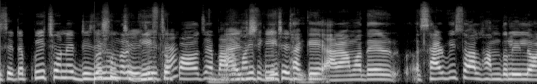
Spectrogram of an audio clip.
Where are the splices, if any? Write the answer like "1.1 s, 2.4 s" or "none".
2.9 s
